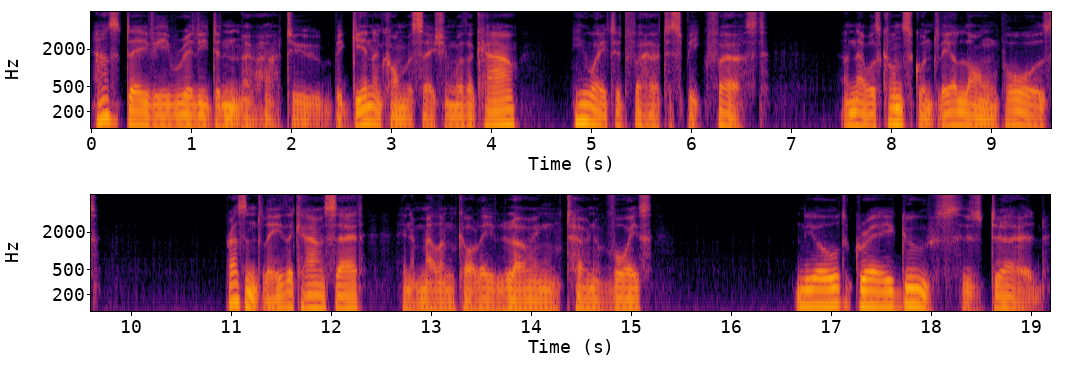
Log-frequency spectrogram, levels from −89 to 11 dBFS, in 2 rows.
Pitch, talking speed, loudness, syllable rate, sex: 90 Hz, 140 wpm, -18 LUFS, 4.3 syllables/s, male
